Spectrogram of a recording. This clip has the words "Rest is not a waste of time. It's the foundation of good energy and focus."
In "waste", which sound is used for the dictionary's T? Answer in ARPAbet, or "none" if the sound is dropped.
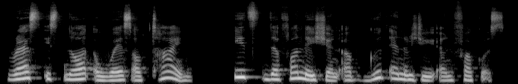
none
